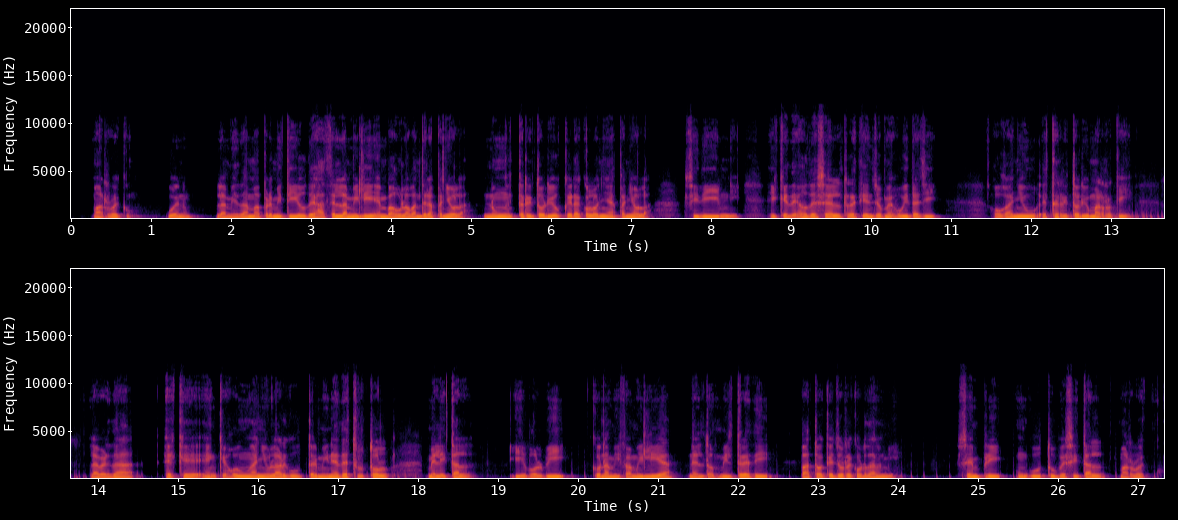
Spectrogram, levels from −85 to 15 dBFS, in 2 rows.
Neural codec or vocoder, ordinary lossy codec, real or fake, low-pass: none; Opus, 32 kbps; real; 10.8 kHz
